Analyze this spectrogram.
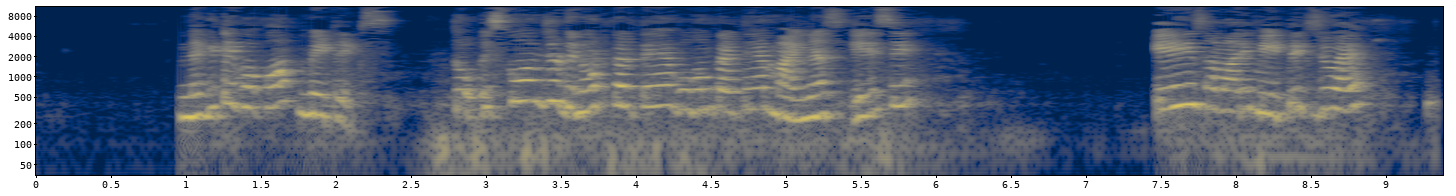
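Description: A young woman speaks calmly and clearly, close by, as if explaining.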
